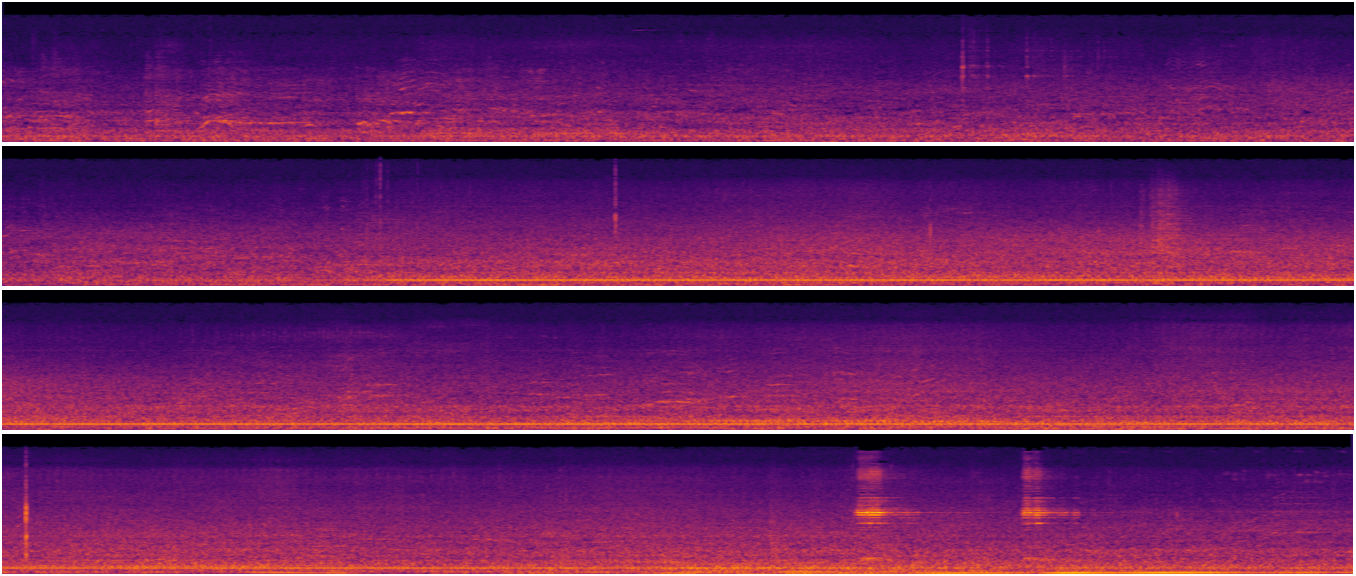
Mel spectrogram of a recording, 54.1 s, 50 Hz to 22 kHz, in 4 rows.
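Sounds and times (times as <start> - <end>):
road traffic hum: 0.0 - 54.0
car horn toots: 49.1 - 50.0, 50.8 - 51.4.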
